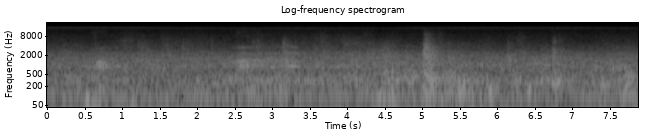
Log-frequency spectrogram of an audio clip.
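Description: A felt eraser rubs and squeaks on a whiteboard.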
